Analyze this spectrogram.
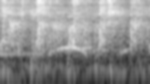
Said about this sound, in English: And he said, just by the way, you can clap. It's okay. You can clap. It's a good thing to clap for.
